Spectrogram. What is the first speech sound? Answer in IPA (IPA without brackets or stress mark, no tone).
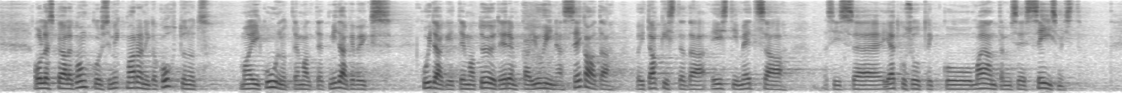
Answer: o̞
